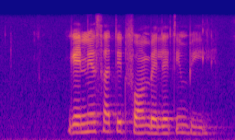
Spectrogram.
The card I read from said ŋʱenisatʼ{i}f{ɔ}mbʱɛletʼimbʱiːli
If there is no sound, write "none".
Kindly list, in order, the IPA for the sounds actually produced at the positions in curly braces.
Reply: i, ɔ

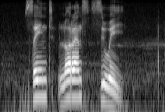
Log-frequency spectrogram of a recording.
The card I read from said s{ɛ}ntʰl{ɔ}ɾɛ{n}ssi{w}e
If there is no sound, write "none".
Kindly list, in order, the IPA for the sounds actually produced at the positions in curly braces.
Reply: e, ɔ, n, w

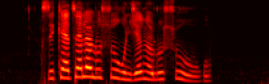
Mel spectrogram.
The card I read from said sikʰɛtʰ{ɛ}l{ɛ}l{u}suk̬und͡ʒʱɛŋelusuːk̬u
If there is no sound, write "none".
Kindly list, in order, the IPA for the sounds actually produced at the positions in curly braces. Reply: ɛ, ɛ, u

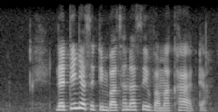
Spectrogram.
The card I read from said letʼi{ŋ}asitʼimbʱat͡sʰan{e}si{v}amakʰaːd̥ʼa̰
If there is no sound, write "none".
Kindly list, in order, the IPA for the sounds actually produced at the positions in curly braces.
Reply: ɲ, a, v

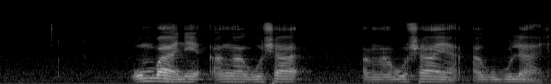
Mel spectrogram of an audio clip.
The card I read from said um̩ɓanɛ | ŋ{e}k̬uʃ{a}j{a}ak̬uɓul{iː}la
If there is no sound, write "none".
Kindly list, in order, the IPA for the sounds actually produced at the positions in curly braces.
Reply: a, a, a, aː

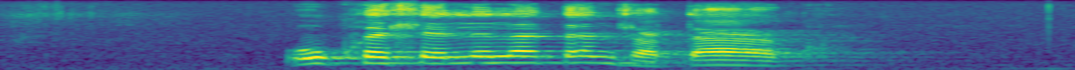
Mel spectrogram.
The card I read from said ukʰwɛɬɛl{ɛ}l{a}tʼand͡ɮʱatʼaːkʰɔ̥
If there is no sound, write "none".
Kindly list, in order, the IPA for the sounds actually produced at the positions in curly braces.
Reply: ɛ, a

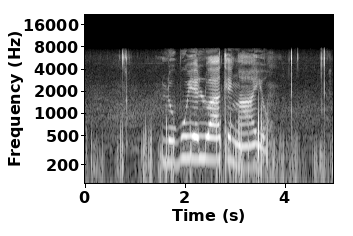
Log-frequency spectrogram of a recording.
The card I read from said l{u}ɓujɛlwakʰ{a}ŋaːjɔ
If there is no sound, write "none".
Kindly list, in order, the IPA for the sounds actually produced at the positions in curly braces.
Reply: u, ɛ

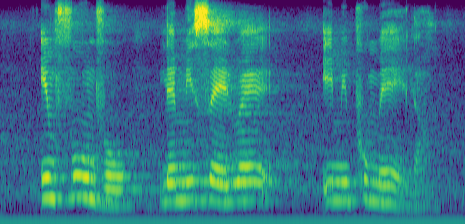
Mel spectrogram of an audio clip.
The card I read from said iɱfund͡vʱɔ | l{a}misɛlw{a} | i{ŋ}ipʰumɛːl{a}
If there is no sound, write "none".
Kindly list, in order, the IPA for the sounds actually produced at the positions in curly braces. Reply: e, ɛ, m, a

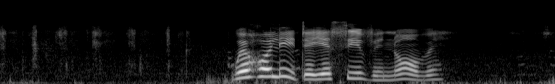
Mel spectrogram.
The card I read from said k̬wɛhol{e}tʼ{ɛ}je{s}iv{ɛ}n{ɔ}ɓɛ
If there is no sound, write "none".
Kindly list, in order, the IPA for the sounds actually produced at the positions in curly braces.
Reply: i, ɛ, s, ɛ, ɔː

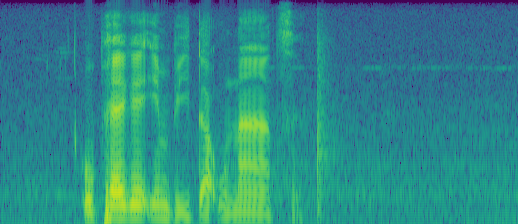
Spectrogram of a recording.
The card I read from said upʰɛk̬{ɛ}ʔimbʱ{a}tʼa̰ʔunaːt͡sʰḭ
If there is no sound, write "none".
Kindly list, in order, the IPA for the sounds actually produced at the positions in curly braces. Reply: ɛ, i

